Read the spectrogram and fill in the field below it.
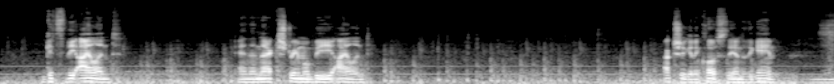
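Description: Footsteps tread on a hard floor in an echoing hall.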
